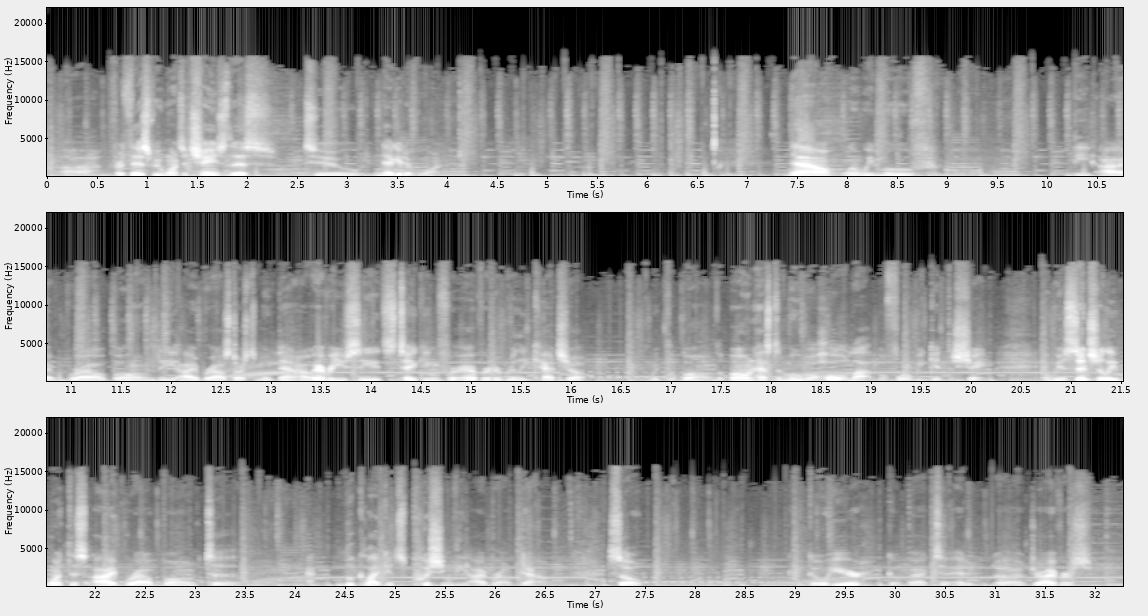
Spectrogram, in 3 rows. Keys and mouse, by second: 6.2 right click, 7.1 right click, 7.8 right click, 8.2 ctrl+Tab, 8.5 right click, 9.2 g, 9.8 z, 20.8 right click, 28.2 right click, 28.3 ctrl+Tab, 28.4 right click, 29.6-32.2 right drag.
